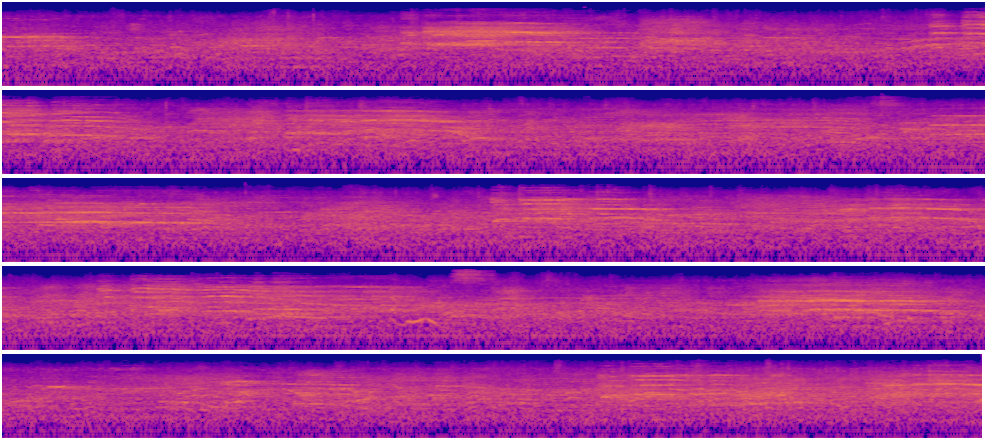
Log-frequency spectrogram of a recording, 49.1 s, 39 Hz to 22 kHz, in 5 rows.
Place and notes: {"title": "Kansas State Fairgrounds, E 20th Ave, Hutchinson, KS, USA - Northeast Corner, Poultry Building", "date": "2017-09-09 16:08:00", "description": "A man and children admire fantail and frillback pigeons. Other poultry are heard in the background. Stereo mics (Audiotalaia-Primo ECM 172), recorded via Olympus LS-10.", "latitude": "38.08", "longitude": "-97.93", "altitude": "469", "timezone": "America/Chicago"}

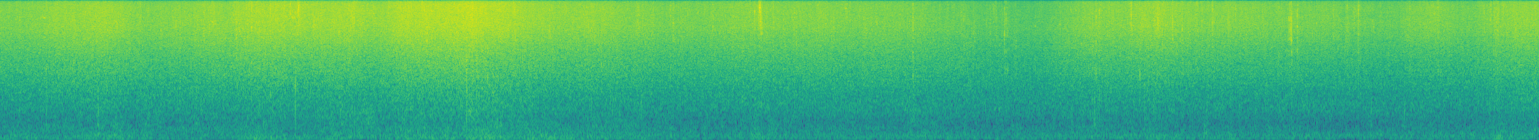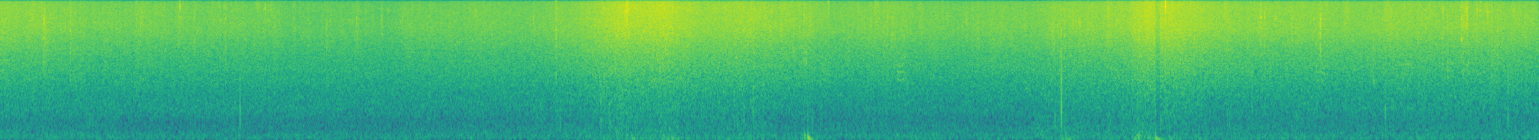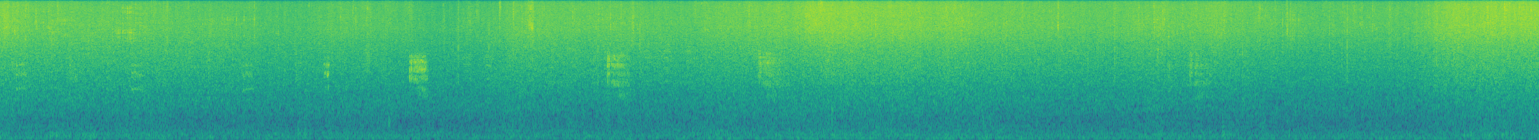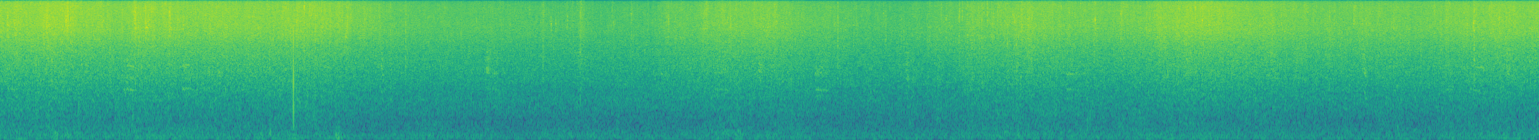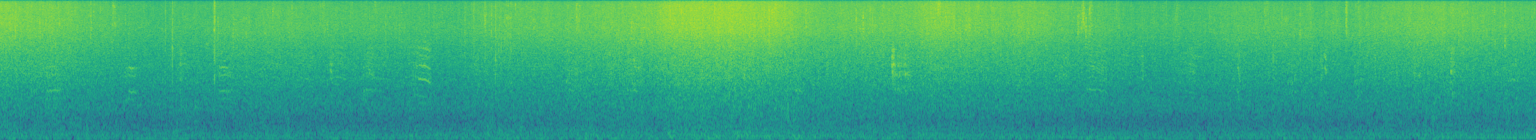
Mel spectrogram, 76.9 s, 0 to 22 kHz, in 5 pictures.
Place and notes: {"title": "Wind in summer reeds beside the water filled quarry pit, New Romney, UK - Wind in summer reeds beside the water filled quarry pit", "date": "2021-07-26 18:23:00", "description": "In the late July the reeds are green and their sound in wind has a lovely softness. As they dry through the autumn and winter it becomes more brittle and hard. The occasional churring in this recording is probably a reed warbler. 26/07/2021", "latitude": "50.96", "longitude": "0.96", "altitude": "1", "timezone": "Europe/London"}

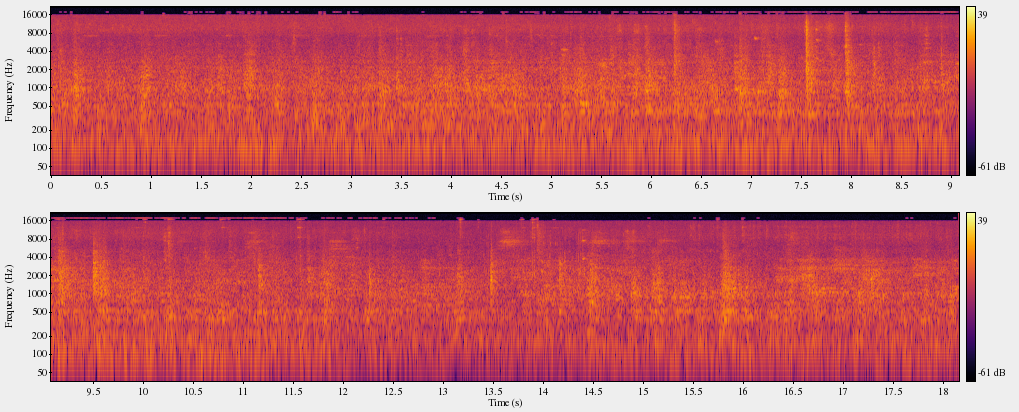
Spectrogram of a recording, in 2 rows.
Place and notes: {"title": "Allées Jean Jaurès, Toulouse, France - escalator noise", "date": "2021-04-16 10:00:00", "description": "escalator noise, métal noise, footstep, voices\ncaptation : Zoom H4n", "latitude": "43.61", "longitude": "1.45", "altitude": "148", "timezone": "Europe/Paris"}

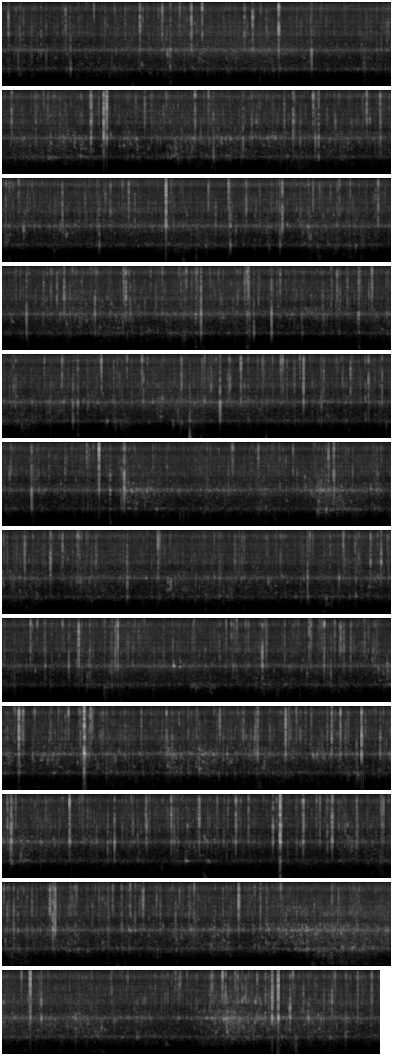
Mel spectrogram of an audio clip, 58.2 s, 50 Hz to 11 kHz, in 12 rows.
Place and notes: {"title": "Bundeena, NSW, Australia - (Spring) Inside Bundeena Bay At Midday", "date": "2014-09-24 13:00:00", "description": "I'm not sure what all the sound sources are. There were lots of little fish around the microphone so I'm assuming they were one of the vocalists.\nTwo JrF hydrophones (d-series) into a Tascam DR-680.", "latitude": "-34.08", "longitude": "151.15", "timezone": "Australia/Sydney"}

